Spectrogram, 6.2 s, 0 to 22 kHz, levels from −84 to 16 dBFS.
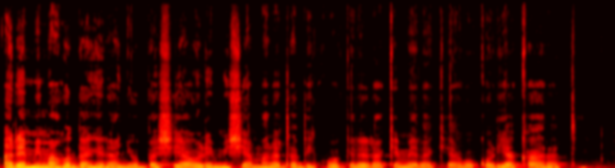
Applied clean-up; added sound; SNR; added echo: none; none; none; none.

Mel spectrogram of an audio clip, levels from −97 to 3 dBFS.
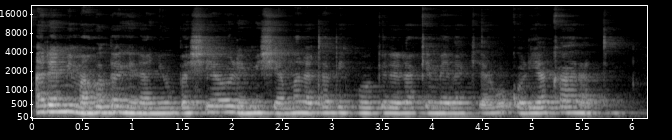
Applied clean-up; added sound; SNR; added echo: none; none; none; reverberation time 0.8 s.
